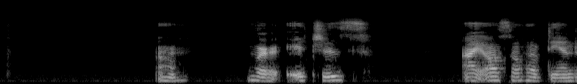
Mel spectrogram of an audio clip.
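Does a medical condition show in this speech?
Yes: mild cerebral palsy.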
